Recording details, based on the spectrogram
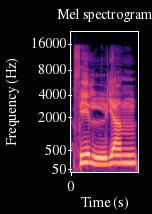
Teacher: Namun fil yam dipegang selama dua harakat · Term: ghunnah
